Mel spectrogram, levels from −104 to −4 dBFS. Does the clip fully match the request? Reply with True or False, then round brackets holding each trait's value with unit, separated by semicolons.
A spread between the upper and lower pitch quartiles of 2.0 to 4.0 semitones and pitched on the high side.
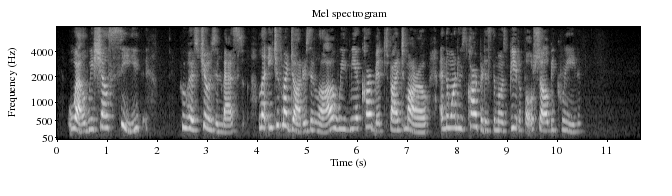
False (5.3 semitones; 265 Hz)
